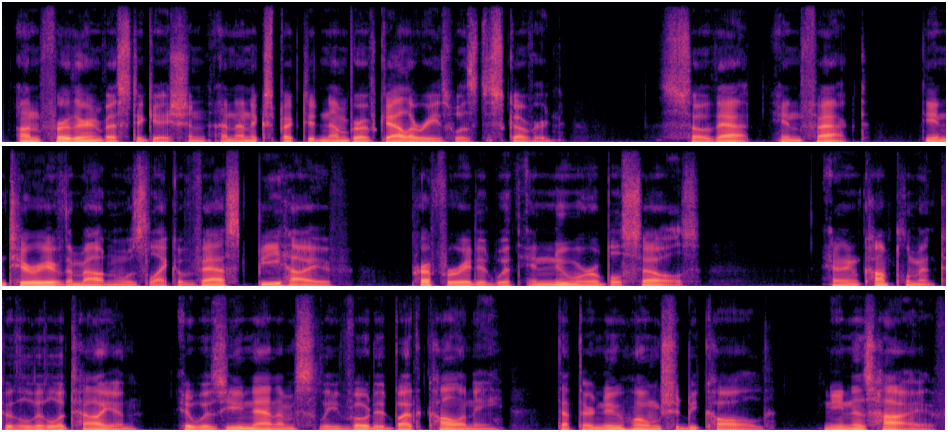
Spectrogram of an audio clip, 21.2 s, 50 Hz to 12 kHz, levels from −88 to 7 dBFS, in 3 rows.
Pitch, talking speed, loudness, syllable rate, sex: 90 Hz, 145 wpm, -19 LUFS, 5.2 syllables/s, male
